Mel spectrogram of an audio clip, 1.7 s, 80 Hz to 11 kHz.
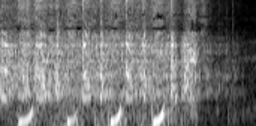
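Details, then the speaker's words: Honda Pacific Coast PC800 motorcycle after the failed starter motor was replaced and reinstalled with wiring reconnected, starter relay fine, 13 V lithium battery fitted: four quick, even starter whirrs, each spinning up cleanly; starter now cranks the engine properly. "Voilà, c'est ce que je n'avais jamais entendu avec cette machine. Donc j'ai bien réinstallé le démarreur starter motor starter à sa place"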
